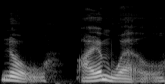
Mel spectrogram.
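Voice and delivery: feeble, weak, low, very slow voice. A man the narrator asks about being sick answers, feeble answer. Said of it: "he feebly answered".

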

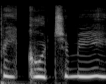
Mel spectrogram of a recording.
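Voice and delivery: very high cried-out voice. A frantic woman clinging to the man she loves speaks to him, crying out. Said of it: "she cried".

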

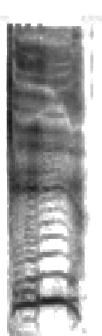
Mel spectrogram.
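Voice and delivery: husky voice with heaving breaths. A man leaning against the wall calls out, husky, heaving voice. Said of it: "heaving like an overloaded horse in a husky voice".

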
